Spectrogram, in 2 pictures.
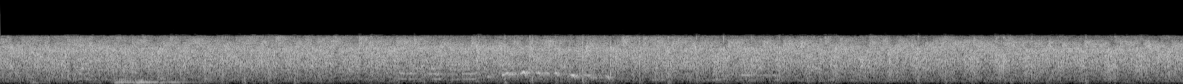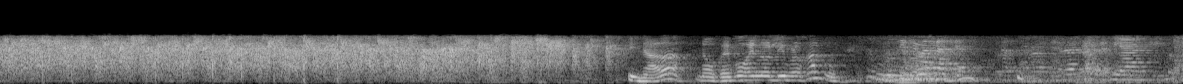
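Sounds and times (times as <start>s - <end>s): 
audience applause: 0.0s - 18.2s
laughter: 4.6s - 8.0s, 20.4s - 22.4s
speech: 18.3s - 22.1s.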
